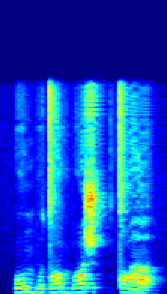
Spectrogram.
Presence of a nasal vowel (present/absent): absent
